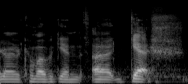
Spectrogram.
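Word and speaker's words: geas: to come up again gesh g-e-a-s is gesh i know i always pronounce it eos anyway is it what but it's i mean irish so it's gesh yeah exactly i like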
